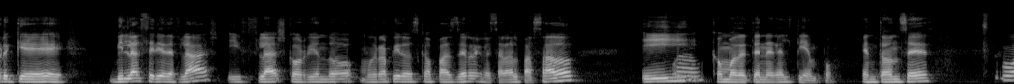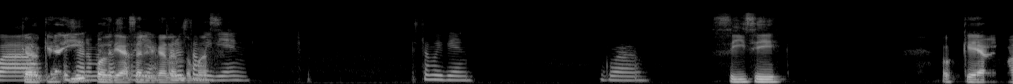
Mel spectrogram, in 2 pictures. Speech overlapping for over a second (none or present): present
